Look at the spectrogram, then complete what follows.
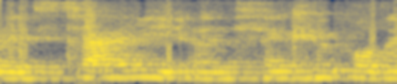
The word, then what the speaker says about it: Jiayi: Hello everyone, my name is Jiayi and thank you for the invitation.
